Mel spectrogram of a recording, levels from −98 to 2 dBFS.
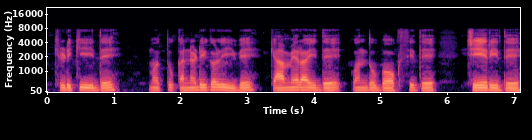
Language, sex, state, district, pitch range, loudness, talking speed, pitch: Kannada, male, Karnataka, Belgaum, 110-120 Hz, -23 LUFS, 100 wpm, 115 Hz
